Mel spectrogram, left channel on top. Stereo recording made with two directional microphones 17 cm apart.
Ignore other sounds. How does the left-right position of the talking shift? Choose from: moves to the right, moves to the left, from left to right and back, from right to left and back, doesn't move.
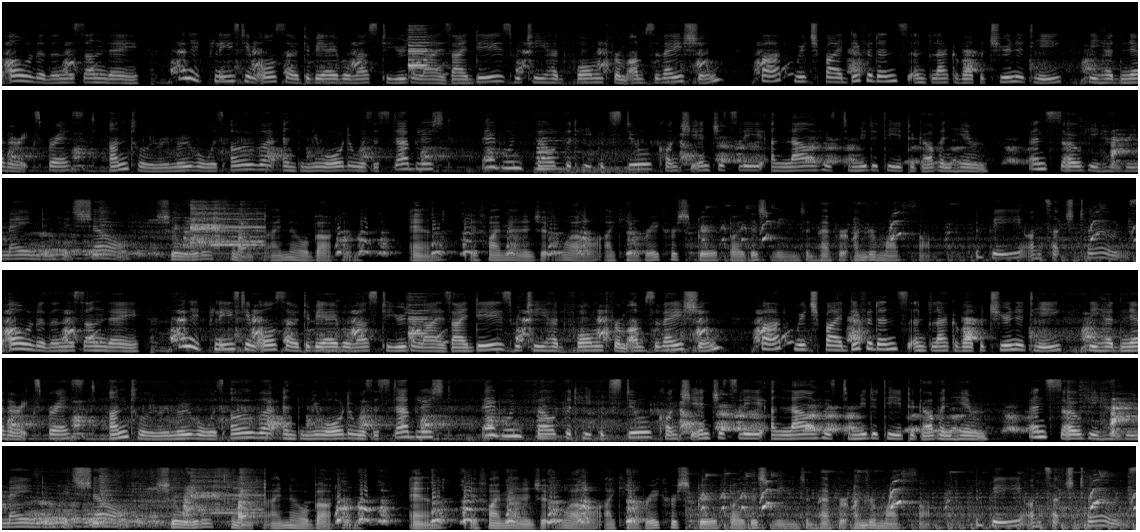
doesn't move.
